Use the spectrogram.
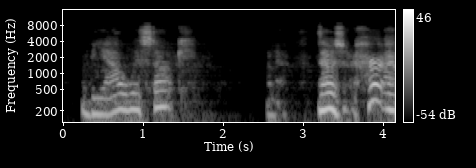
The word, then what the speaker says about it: Białystok: It's actually closer to Białystok, I don't know, Białystok, whatever that is, that weird L thing that does not. I think it just sounds like a W, right? Białystok.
